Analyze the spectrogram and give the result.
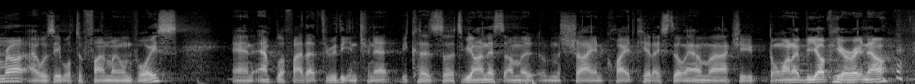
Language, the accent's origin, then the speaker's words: English; Toronto, Ontario, Canada; I'm from Toronto. I'm actually from a community called Jane and Finch, and it's a small intersection north of Toronto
